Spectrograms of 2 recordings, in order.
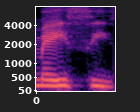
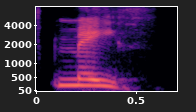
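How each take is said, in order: First: The name is said with two syllables. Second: The name is said with one syllable. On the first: The speaker calls it wrong. "I was saying it wrong. It ain't Macy" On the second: The speaker calls it right. "Mace like the spray"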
